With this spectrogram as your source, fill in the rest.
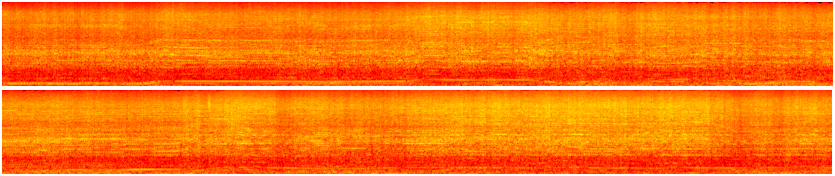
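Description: A boat engine drones loudly and its pitch rises and falls as it revs.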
